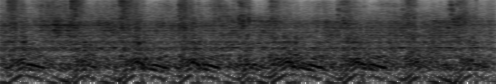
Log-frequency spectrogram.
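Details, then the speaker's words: Abandoned Honda after fixing a missing engine ground and a blown ignition coil fuse, fuel components changed, fuel pressure guessed, light tuning: revs up and down cleanly with raspy, loose exhaust rattle; healthy revving. "This thing sounds like a river. I like the rattle exhaust."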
